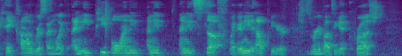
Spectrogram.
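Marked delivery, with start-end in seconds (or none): none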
